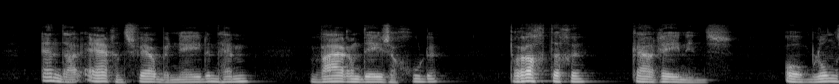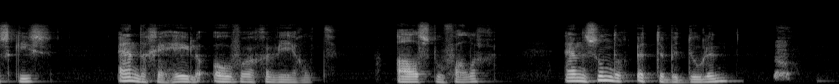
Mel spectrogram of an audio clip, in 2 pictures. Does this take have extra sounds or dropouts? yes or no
yes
